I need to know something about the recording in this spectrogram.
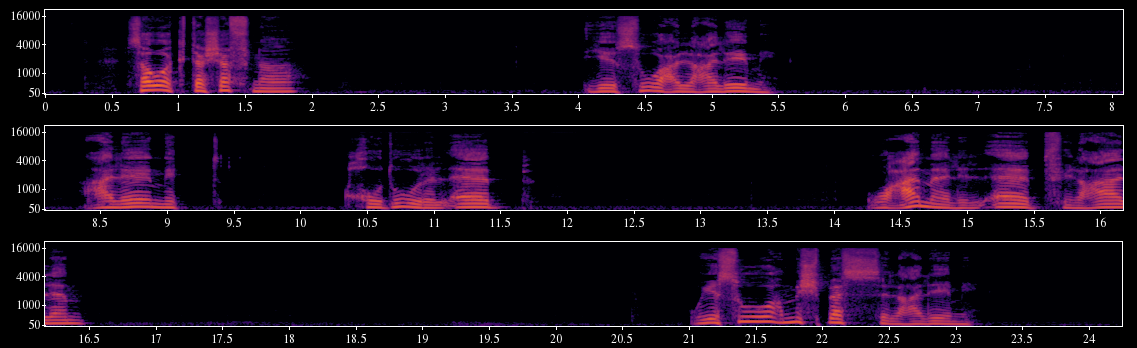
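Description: An elderly man speaks calmly and close by, in short phrases with pauses.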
